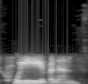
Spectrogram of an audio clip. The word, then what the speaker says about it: Quivanen: Almost. The emphasis is on the first syllable. It's Quivanen.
